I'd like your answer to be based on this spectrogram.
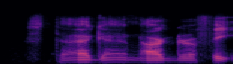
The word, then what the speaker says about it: steganography: Steganography.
